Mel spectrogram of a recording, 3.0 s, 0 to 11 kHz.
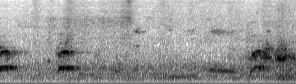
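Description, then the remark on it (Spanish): Dogs at the house next door bark in a few short, scattered bursts, fairly faint and muffled, with quiet background noise in between and no one talking. “Sorry por los perros, mano. Es que aquí, la casa al lado. Hay unos perros que están activos 24-7 aquí.”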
